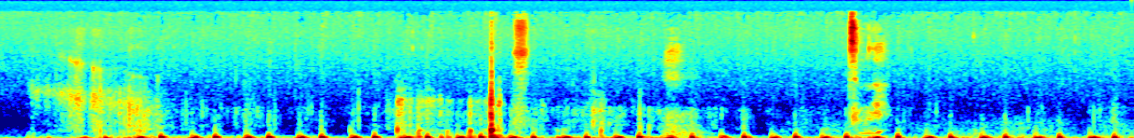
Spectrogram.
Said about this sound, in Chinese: 好了，我在，不用怕。听着我的心跳声吧。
